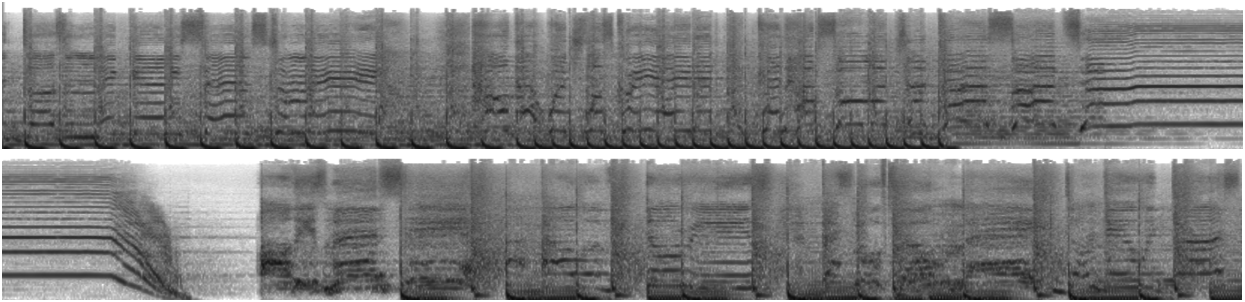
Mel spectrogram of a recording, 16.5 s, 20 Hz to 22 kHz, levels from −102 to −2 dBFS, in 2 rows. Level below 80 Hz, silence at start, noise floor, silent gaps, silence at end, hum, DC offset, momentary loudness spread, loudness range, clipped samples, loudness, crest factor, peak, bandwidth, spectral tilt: -20 dBFS; 0 s; -40 dBFS; none; 0 s; none; under 0.1%; 2 LU; 2 LU; under 0.1%; -16 LUFS; 12 dB; -4 dBFS; 18 kHz; -4 dB/octave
